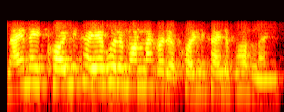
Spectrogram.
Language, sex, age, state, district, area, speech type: Odia, female, 45-60, Odisha, Gajapati, rural, conversation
